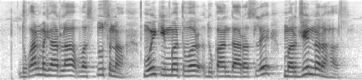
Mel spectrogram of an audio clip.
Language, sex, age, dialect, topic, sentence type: Marathi, male, 31-35, Northern Konkan, banking, statement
